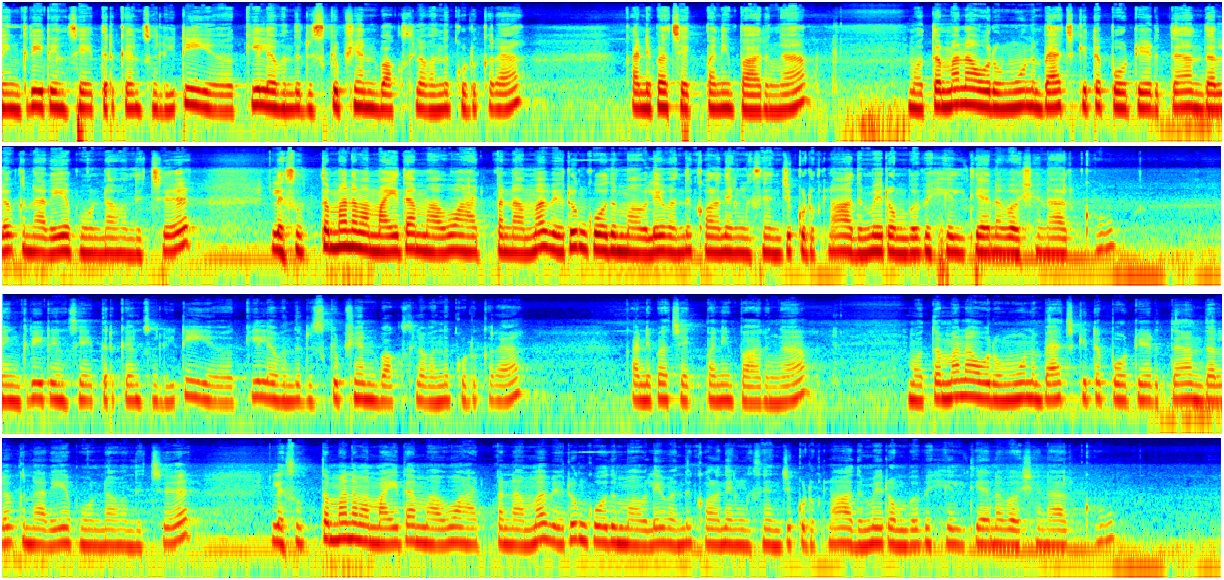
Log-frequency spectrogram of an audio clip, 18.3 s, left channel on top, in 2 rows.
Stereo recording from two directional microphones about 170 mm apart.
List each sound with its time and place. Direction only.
0.0 s speech: 20° left (ahead or behind)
